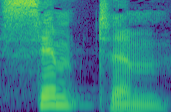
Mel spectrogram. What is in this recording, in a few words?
"symptom", us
